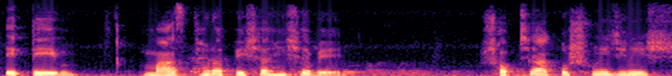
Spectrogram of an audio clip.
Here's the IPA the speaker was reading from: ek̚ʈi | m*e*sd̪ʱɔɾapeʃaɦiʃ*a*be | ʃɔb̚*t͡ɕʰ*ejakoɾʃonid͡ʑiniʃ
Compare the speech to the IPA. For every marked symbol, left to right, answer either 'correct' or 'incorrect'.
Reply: incorrect: a, incorrect: e, incorrect: t͡ɕ

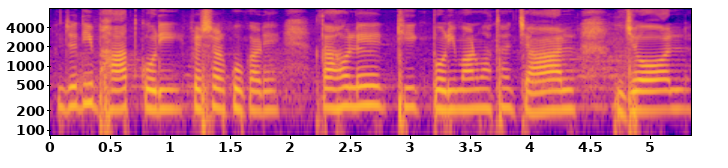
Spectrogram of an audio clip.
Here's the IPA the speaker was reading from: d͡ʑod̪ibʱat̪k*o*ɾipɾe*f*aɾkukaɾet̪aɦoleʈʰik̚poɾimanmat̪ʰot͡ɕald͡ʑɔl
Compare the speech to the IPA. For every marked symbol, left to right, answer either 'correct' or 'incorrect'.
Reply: correct, incorrect: ʃ

